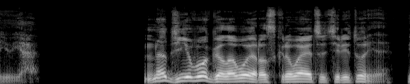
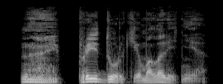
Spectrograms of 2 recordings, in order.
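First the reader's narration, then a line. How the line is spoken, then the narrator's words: Sighing. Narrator (Russian): вздохнул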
